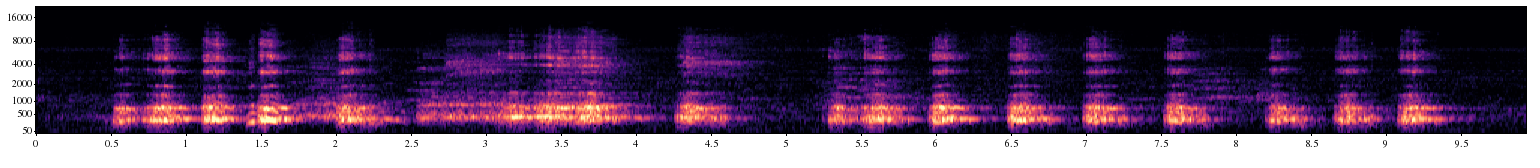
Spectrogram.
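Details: A mantled howler monkey in Guanacaste, Costa Rica, gives deep, guttural grunts that swell into a long rasping roar.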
